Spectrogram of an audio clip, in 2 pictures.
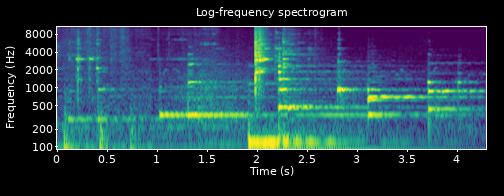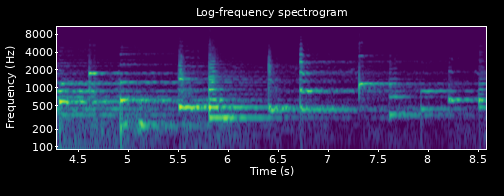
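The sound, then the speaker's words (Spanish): Glass bottles clinking as they are taken out one after another in a botánica shop in New York, giving bright ringing tones at varied pitches in a string of separate clinks that fade out. “sacando toda clase de botellas hasta dar con la copa”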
